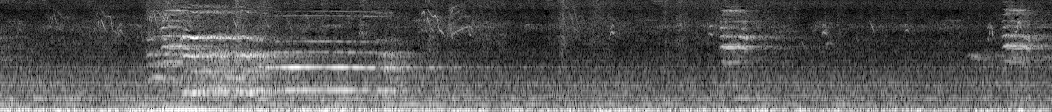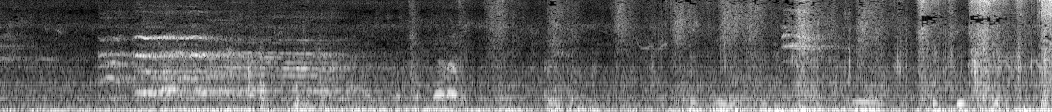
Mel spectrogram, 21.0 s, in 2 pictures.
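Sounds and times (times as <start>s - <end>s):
faint bird calls: 16.7s - 19.4s.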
